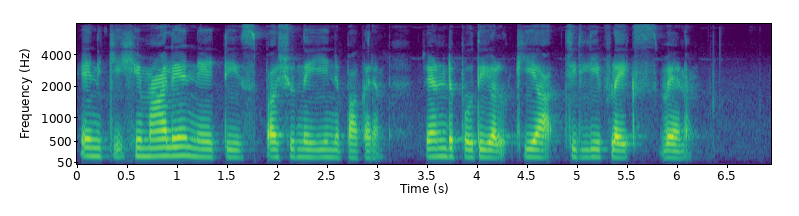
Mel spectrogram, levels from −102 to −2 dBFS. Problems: none marked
